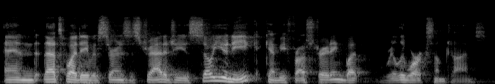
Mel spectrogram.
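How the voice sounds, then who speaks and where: A man's voice: lowish voice, fairly quick. A man giving conversational sports commentary as a guest analyst, using rhetorical questions and emphatic repetition.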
